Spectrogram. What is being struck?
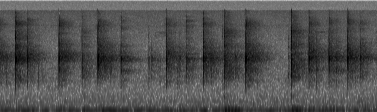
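Mechanical keyboard with metal plate and plastic keycaps.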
